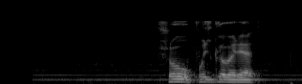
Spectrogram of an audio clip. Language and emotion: Russian, neutral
